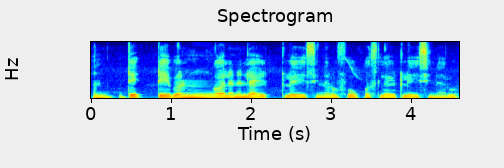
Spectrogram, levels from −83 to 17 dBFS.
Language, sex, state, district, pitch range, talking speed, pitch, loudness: Telugu, female, Andhra Pradesh, Sri Satya Sai, 185-210 Hz, 130 wpm, 200 Hz, -15 LUFS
